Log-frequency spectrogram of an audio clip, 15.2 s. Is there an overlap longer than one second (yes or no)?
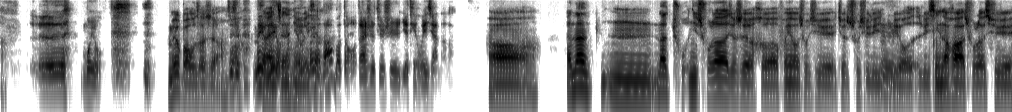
yes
